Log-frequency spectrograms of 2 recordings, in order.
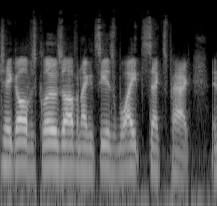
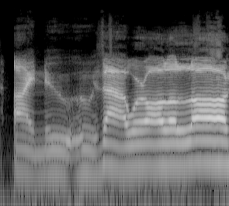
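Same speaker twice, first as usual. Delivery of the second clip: evil, sarcastic cackle, much slower; 6 dB louder than usual. Reading a story aloud, the villain taunts the narrator: evil sarcastic cackle. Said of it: "he cackled evilly and sarcastically at me".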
